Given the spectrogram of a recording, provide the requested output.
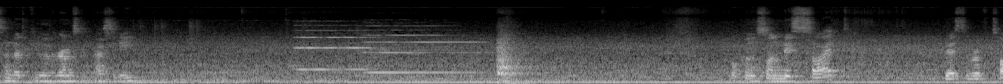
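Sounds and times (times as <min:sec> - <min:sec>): steady low hum: 0:00.0 - 0:10.0
elevator arrival chime: 0:02.8 - 0:05.1
clunk: 0:05.0 - 0:05.4.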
